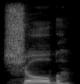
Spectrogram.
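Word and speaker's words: שוב: the verb is sha wa ba which is pronounced shobh which means to return or to turn back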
